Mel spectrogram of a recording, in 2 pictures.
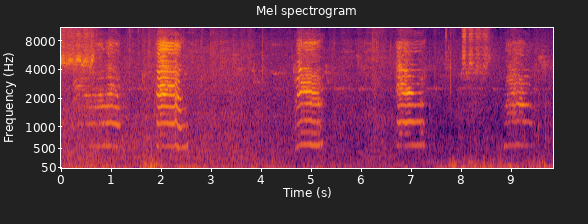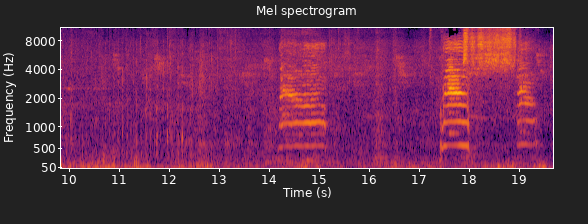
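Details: Homeless feral cats asking for food in the cold: clear, harmonic meows, some rising then falling, spaced irregularly every couple of seconds, with rustling and low outdoor noise between calls.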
